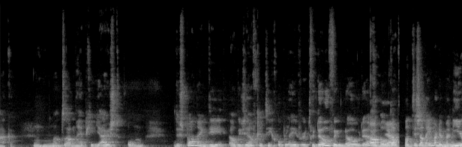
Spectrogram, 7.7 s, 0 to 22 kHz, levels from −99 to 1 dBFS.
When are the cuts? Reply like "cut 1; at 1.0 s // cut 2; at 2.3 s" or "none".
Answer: cut 1; at 5.2 s // cut 2; at 6.6 s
